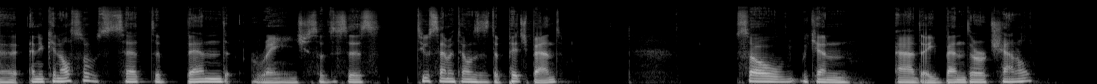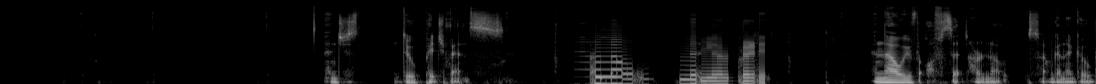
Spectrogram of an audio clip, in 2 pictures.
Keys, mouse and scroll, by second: 6.0 click, 7.5 click, 10.0 click, 10.2 click, 11.7 d, 12.2 click, 13.3 click, 14.2 click, 15.0 click, 16.2 typing, 18.5 space, 19.0 click, 21.0 click.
